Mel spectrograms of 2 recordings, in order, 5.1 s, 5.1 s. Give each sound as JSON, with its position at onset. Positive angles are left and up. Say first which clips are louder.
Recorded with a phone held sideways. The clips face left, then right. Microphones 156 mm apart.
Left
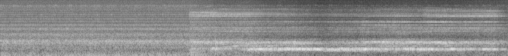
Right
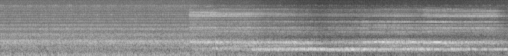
{"t": 1.9, "sound": "a hiss", "louder": "left 3 dB", "side_deg": 60, "distance_m": 4.0}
